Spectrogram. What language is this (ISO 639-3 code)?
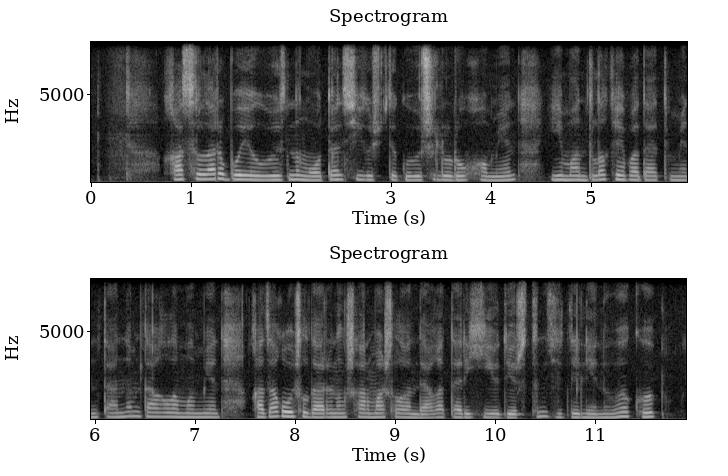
kaz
